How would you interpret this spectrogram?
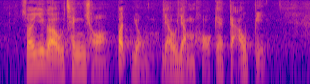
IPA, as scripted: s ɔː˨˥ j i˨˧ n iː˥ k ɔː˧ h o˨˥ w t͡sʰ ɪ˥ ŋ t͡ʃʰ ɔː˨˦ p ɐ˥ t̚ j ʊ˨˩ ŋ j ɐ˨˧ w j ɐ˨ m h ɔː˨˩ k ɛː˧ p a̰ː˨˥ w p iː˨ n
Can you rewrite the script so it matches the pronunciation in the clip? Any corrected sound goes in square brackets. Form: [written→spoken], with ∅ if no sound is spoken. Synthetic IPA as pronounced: s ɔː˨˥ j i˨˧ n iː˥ k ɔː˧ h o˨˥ w t͡sʰ ɪ˥ ŋ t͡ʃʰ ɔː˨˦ p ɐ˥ t̚ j ʊ˨˩ ŋ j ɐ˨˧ w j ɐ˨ m h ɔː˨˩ k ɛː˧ [p→k] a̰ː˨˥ w p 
